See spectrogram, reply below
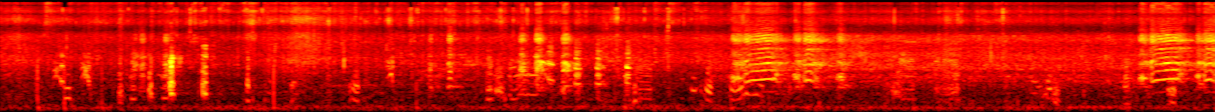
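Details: Feeding hens make irregular sharp clucks, several a second, at first, then two louder curving, drawn-out calls over soft pecking sounds.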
